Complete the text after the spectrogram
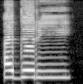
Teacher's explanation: را کے نیچے زیر ہے تو را کا حکم ہے ترقیق، ہمیں حرف الرا کو پتلی آواز میں پڑھنا ہے · یہاں ہمیں دال کو قلقلہ سے پڑھنا ہے اور قلقلہ کا معنی ہے حرف ساکن کو ہلانا، تو ہم حرف الدال کو ہلاتے ہوئے یہ کلمہ کو پڑھیں گے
